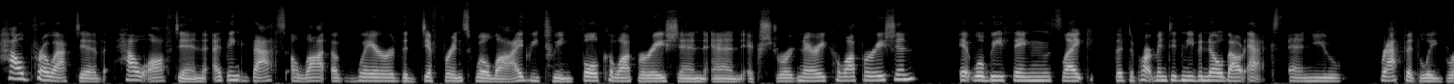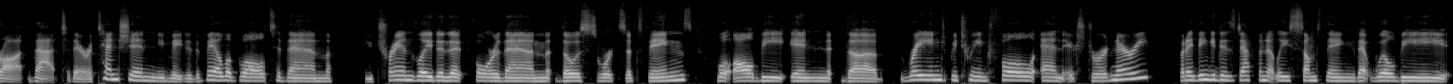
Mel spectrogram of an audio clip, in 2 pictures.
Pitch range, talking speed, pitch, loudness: 155-190 Hz, 155 wpm, 170 Hz, -23 LUFS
